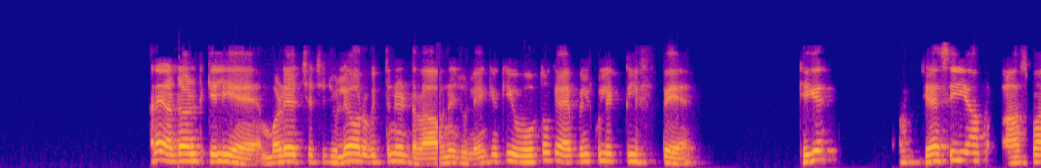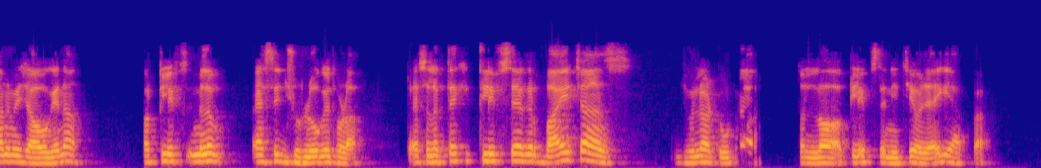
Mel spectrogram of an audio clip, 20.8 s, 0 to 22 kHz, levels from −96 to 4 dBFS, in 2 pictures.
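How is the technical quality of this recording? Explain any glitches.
A single glitch stands out on an mSBC wideband Bluetooth headset link, with a light grainy edge on louder speech. At 4.38 to 4.40 s, unconcealed Bluetooth headset packet loss drops about 22 ms of speech, which fits three lost frames. Silence or an idle pattern replaces them, leaving a brief hole with abrupt edges.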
